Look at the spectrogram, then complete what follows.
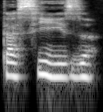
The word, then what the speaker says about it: assise: On s'est assise, z. So here the pronunciation is the same as if there is only a E. A S is pronounced exactly the same.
